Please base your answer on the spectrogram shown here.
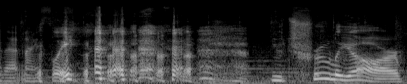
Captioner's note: laughs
